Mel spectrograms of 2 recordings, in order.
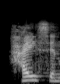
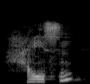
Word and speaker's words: heißen: Heißen aussi, radical c'est quoi? H, E, I, S7. Ici, c'est S7. On prononce S7, c'est le double S en allemand.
